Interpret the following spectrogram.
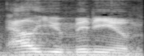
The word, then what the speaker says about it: aluminum: Well, I pronounce aluminum like an American because I'm from America and I spell it like I pronounce it because I'm from America. But I understand that aluminium is a perfectly fine way to pronounce it and is the correct pronunciation if you speak a different regional dialect than I do.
